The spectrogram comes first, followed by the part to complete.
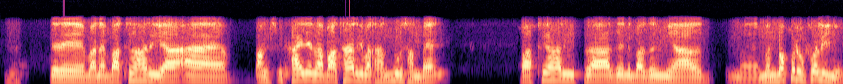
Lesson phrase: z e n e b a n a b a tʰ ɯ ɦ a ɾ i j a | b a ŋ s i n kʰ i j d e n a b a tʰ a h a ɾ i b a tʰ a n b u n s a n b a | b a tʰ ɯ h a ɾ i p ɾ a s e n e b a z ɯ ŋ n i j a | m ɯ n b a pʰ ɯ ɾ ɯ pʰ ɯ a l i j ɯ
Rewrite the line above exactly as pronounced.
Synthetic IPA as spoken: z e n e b a n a b a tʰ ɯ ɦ a ɾ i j a | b a ŋ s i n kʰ a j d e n a b a tʰ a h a ɾ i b a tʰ a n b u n s a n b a | b a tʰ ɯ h a ɾ i p ɾ a z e n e b a z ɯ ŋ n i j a | m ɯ n b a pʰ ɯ ɾ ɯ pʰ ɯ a l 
